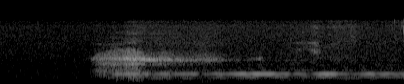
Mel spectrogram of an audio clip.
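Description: A woman's audible breath starting about a second in, loudest at first and tailing off, with a faint steady hum underneath.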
